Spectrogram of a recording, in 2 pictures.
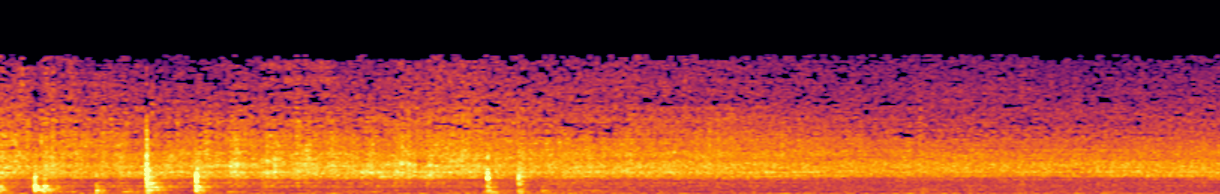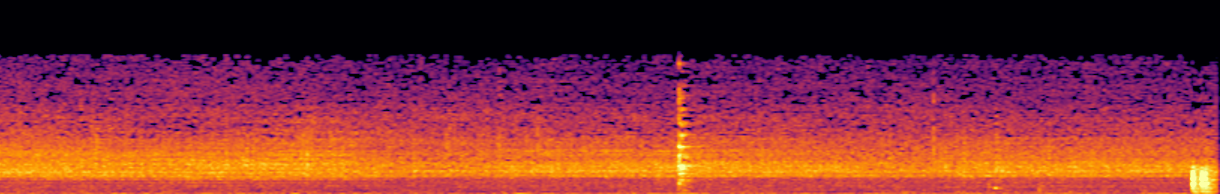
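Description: Minced garlic sizzling in a little oil in a nonstick frying pan: a steady hiss that eases slightly as it goes on. A wooden spatula knocks against the pan a few times in the first few seconds.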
